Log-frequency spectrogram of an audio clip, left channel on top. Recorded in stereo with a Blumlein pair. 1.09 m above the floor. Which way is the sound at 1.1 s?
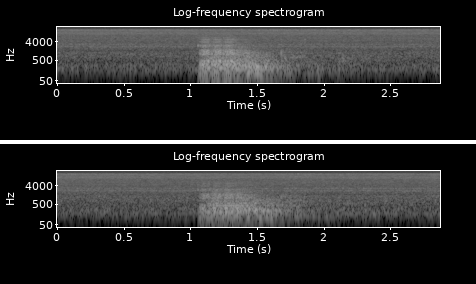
20° left.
